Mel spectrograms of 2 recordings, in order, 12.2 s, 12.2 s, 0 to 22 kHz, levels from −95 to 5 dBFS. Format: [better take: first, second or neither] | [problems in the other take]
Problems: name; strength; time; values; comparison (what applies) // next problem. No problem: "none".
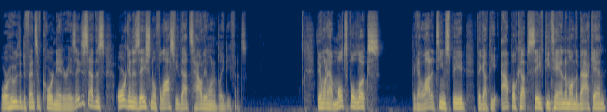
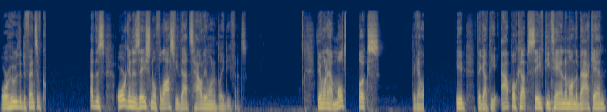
first | audio cutting out; at 1 s for 1 s, at 7 s and at 8.5 s for 0.5 s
